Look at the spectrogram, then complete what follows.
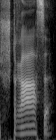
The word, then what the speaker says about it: Straße: If we have a sharp S, the vowel sound before the S is long. For example, in Straße, Straße, or ich heiße, ich heiße. The vowel or diphthong in this case is pronounced long, Straße.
